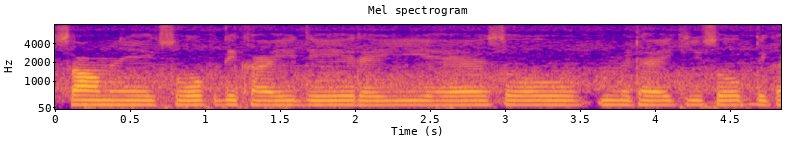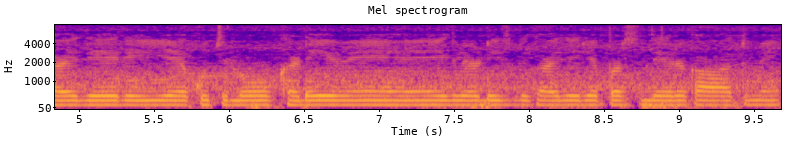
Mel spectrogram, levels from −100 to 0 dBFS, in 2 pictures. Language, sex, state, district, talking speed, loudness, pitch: Hindi, female, Rajasthan, Bikaner, 205 wpm, -21 LUFS, 160 Hz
